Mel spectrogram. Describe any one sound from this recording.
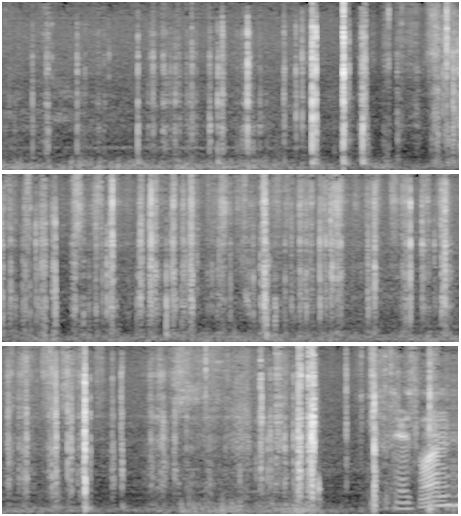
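A socket wrench ratchets with quick, light clicks.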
